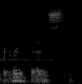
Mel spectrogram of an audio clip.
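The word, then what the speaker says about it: Coerthas: Now, least of all, the Ixel have summoned Garuda once more, and she torments the people of Curtis as we speak. Well, that's how you pronounce it. Kurtus.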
